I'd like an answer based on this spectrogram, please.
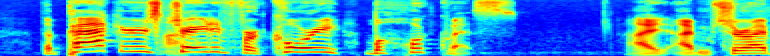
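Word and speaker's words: Bojorquez: packers traded for corey bohoquez i i'm sure i butchered that but he did say the j is like an h so that's that's how i'm saying it i care courtney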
